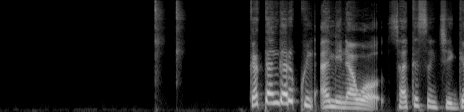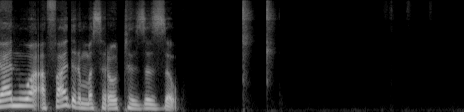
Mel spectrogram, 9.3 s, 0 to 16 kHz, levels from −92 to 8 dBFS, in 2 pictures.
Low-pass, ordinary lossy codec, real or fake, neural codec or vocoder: 14.4 kHz; Opus, 32 kbps; fake; autoencoder, 48 kHz, 32 numbers a frame, DAC-VAE, trained on Japanese speech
